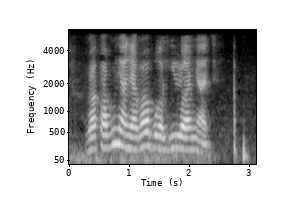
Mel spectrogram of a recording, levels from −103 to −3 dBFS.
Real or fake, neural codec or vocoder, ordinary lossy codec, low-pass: fake; codec, 16 kHz in and 24 kHz out, 1.1 kbps, FireRedTTS-2 codec; AAC, 32 kbps; 5.4 kHz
